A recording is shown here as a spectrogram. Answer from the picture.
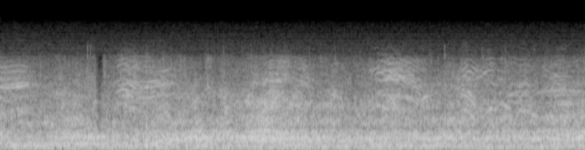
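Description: A steady mechanical drone made of several held tones, with higher chirps and distant voices above it.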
